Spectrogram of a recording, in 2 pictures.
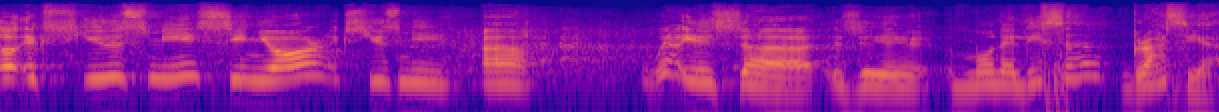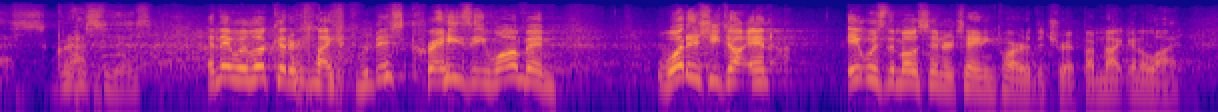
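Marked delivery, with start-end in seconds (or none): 0.0-8.6 bad French accent, spoken very slowly. Speaker acts out a woman stopping people on the street, bad French accent. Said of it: "English with a bad French accent".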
